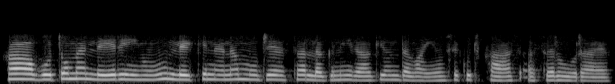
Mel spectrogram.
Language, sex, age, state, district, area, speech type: Hindi, female, 45-60, Rajasthan, Jaipur, urban, conversation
